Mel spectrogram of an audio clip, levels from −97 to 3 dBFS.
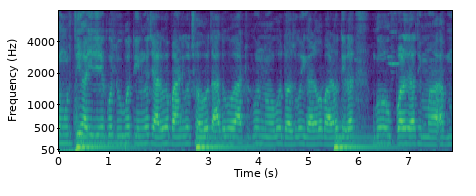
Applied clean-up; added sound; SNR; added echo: none; Bowed string instrument; 2 dB; reverberation time 0.2 s.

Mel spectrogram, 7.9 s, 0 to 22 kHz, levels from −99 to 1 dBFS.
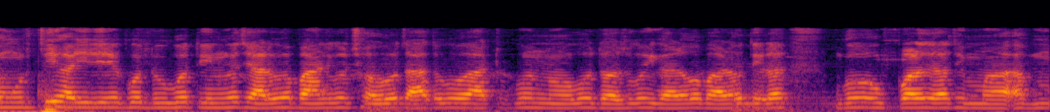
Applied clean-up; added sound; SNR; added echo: neural separator model SepFormer DNS4.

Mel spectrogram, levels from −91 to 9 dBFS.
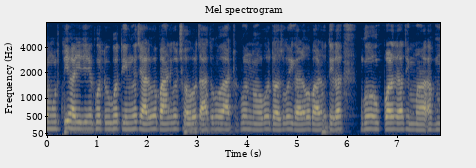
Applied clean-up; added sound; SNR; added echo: neural mask model DeepFilterNet 3.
